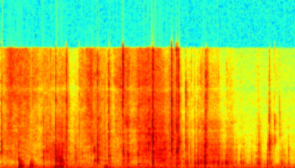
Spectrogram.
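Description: Faint rustle and crinkle of a picture-book page being turned by hand, with small clicks of the paper.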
